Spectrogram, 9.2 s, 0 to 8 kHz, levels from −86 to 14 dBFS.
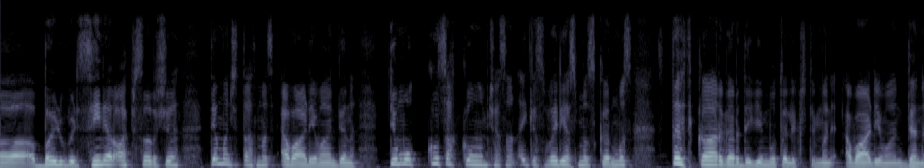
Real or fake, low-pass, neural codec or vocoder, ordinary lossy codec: real; 7.2 kHz; none; none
